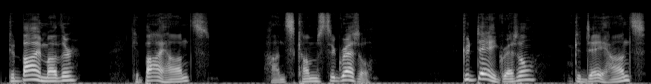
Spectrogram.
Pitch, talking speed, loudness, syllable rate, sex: 155 Hz, 130 wpm, -19 LUFS, 4.9 syllables/s, male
